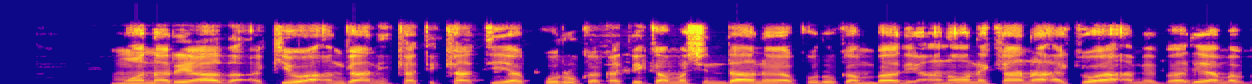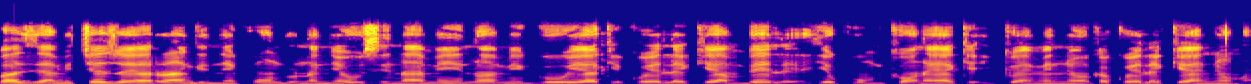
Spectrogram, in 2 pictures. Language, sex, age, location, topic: Swahili, male, 25-35, Wajir, government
